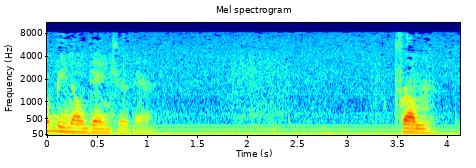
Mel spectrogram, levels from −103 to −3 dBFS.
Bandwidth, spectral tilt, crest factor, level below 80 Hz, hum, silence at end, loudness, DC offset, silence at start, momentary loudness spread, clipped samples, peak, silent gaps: 8.8 kHz; -7 dB/octave; 22 dB; -44 dBFS; none; 0 s; -26 LUFS; under 0.1%; 0 s; 21 LU; under 0.1%; -6 dBFS; none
